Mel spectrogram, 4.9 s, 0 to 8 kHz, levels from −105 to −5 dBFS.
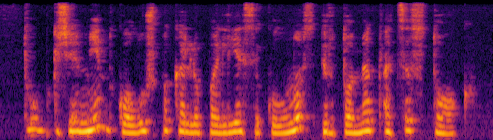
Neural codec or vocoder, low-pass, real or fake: none; 7.2 kHz; real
